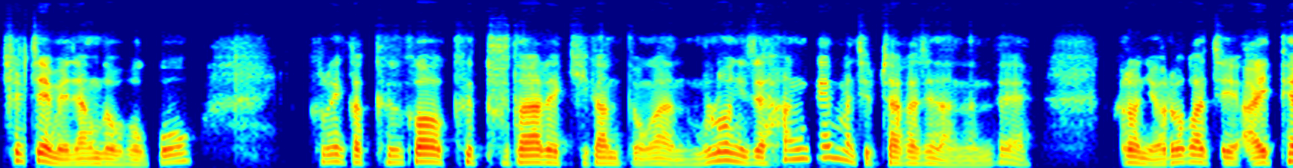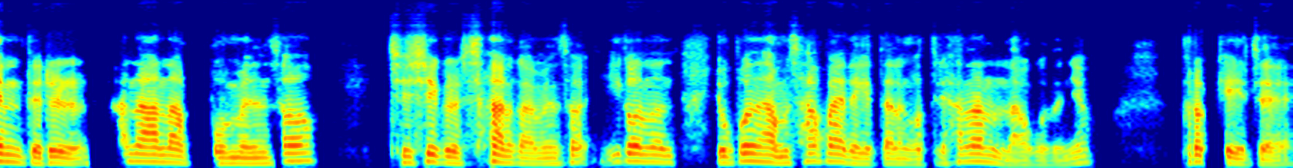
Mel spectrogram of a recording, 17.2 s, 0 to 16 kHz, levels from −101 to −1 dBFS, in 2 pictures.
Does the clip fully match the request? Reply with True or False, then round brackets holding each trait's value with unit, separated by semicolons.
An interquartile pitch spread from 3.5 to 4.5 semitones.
False (5.1 semitones)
